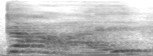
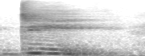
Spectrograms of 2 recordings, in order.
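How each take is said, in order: First: The vowel is a long 'eye' sound. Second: The vowel is a long 'ee' sound. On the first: The speaker calls it wrong. "this looks like it would be die" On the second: The speaker calls it right. "it's actually going to be D"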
